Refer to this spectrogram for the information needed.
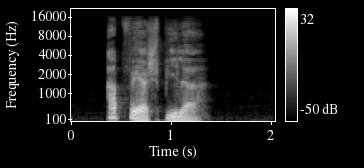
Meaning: back; defender (player; male or of unspecified sex)
- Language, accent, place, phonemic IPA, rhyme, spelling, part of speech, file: German, Germany, Berlin, /ˈap.vɛɐ̯ˌʃpiːlɐ/, -iːlɐ, Abwehrspieler, noun, De-Abwehrspieler.ogg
